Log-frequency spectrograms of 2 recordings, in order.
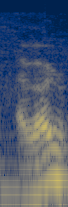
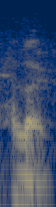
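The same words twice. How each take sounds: First: The word starts without an H sound. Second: The word starts with a clear H sound. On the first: "they don't say the H's, so it's like hello" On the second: "rather than hello"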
